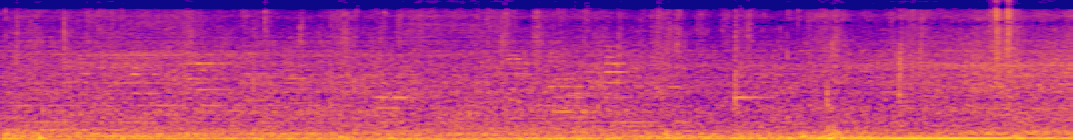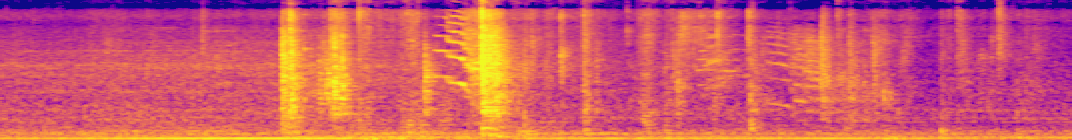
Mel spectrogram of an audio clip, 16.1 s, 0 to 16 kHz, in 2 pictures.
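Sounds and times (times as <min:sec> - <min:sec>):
low rumble of standing train: 0:00.0 - 0:16.0
train door clattering and squeaking: 0:10.1 - 0:15.5.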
